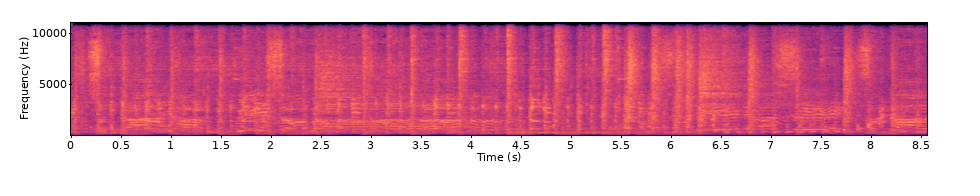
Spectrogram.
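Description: Live band playing upbeat disco-rock: a drum kit keeping a steady beat under bass, other instruments and a sung melody.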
